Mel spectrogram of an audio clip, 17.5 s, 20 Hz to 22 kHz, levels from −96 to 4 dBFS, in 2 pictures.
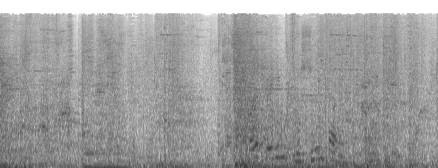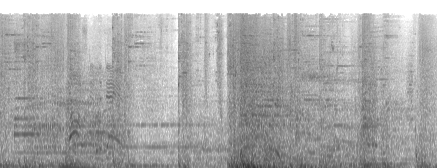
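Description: No technical faults are audible anywhere in the recording.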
